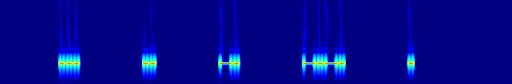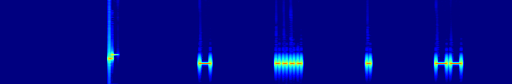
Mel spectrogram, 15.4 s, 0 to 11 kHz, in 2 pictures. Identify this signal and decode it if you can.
Morse code, heard as a keyed tone, about 21 wpm, spaced as for 8 wpm, 700 Hz. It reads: SINCE THEM
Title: 6x Character Spacing - Top 300 Words - 22wpm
